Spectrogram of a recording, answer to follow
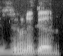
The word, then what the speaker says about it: Zuniga: I think you're supposed to skip the D and just say Zuniga, but I could be wrong.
